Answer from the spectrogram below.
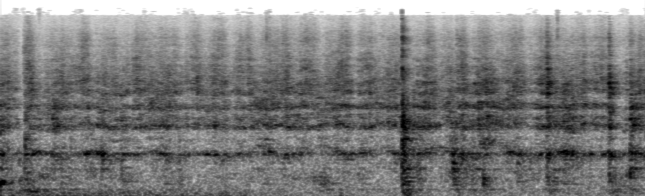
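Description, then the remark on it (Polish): A spoon stirs jelly powder into water in a pot, gathering powder from the pot's edges, producing a steady scraping, swishing sound with occasional light clinks against the sides. Moderately loud, with no voices. “Mieszamy, zbierając z brzegów, też proszek z brzegów garnka drobny osiad w trakcie mieszania.”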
